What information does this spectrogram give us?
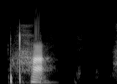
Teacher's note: हा आपका कंठ होता है महाप्राण होता है और सघोष होता है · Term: कंठ महाप्राण घोष व्यंजन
